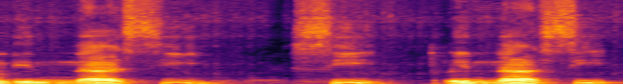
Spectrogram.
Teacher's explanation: Ini sifat huruf shafir pada sin.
